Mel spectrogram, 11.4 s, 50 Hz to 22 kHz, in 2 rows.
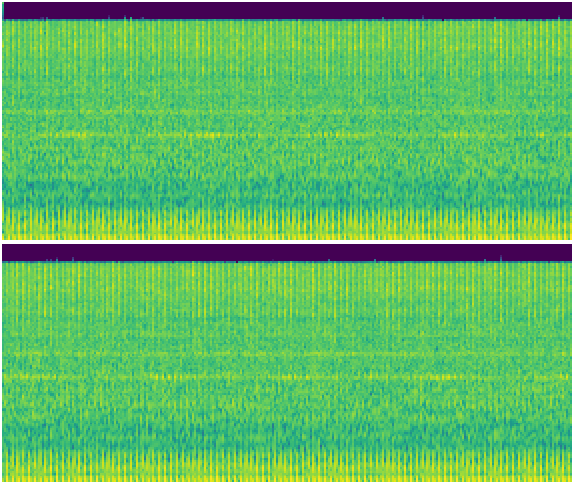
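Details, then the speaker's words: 2002 Yamaha Raptor 660 quad at first start after replacing the timing chain and a bent valve (it had zero compression). The single cylinder idles with an even, steady thump and no tapping or misfire, burning some oil off the pipe. Healthy idle. "i was getting a little worried it wasn't gonna start because of that thing um just need to be charged so sounding pretty good"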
